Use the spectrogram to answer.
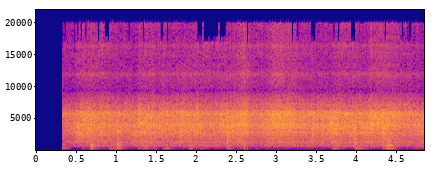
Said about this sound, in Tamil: இப்போ வெங்காயத்தை வதக்கிட்டு தக்காளியை போட்டுட்டு இஞ்சி பூண்டு போடுவோம்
